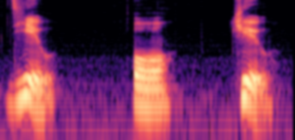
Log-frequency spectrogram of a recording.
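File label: "dew", British English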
